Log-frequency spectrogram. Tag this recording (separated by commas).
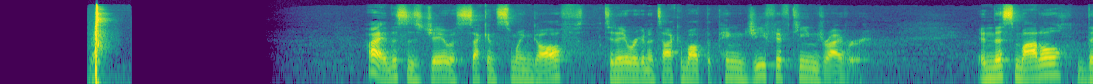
Speech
